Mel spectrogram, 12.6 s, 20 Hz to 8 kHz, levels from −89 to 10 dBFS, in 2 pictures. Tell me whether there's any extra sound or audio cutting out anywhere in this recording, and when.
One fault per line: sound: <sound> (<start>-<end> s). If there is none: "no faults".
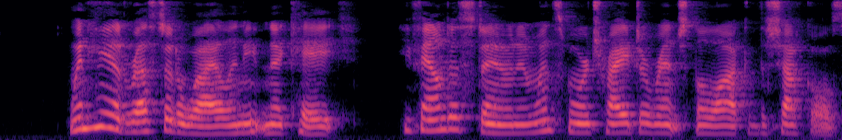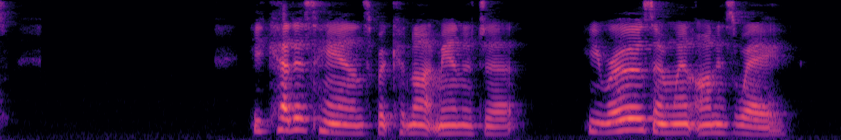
no faults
